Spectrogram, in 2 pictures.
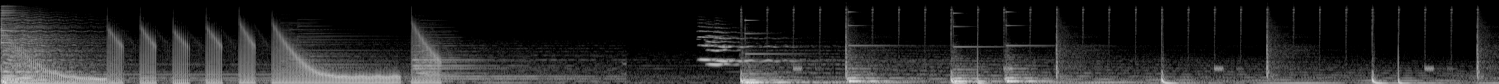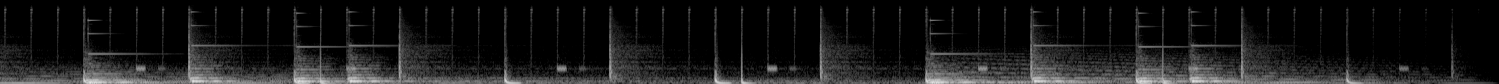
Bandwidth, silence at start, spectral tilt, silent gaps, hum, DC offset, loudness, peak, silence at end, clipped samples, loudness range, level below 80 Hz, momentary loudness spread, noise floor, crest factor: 16.5 kHz; 0 s; -6.5 dB/octave; none; none; under 0.1%; -22 LUFS; -2 dBFS; 0.45 s; under 0.1%; 9 LU; -30 dBFS; 20 LU; -49 dBFS; 20 dB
